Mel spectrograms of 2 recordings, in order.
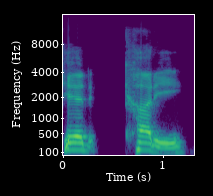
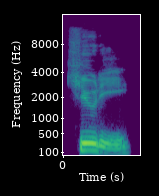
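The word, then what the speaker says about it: Kid Cudi: ruining my orange joke and he says it's pronounced kid Cuddy not cutie it kind of sounds like poop I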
